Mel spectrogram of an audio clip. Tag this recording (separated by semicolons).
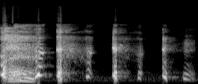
cough; coughing; voice; female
